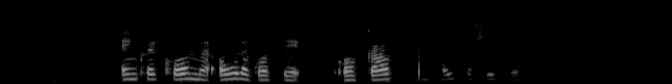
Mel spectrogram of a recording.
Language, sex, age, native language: Icelandic, female, 30-39, English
